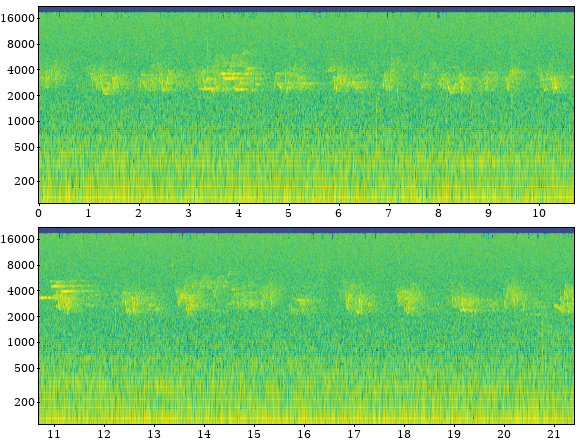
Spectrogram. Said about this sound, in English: Got lots of red-eyed vireos in the background. Got this hermit thrush singing.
